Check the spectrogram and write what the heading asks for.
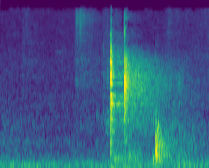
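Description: Snooker shot: a sharp click of the cue tip striking the cue ball about a second in, then a second sharp click of ball hitting ball, followed half a second later by a duller knock.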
